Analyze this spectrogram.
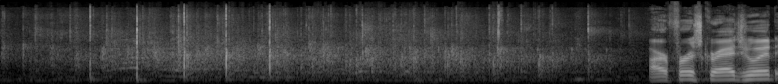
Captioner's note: applause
